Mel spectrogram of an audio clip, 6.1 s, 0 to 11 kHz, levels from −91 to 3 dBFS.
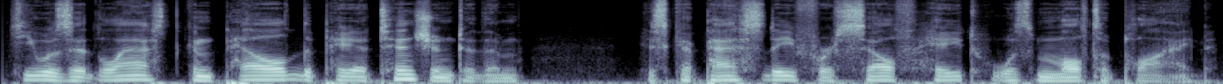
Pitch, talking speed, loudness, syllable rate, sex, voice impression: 95 Hz, 175 wpm, -19 LUFS, 5.0 syllables/s, male, very masculine, very adult-like, slightly old, very thick, tensed, very powerful, bright, slightly hard, clear, fluent, slightly raspy, very cool, intellectual, sincere, very calm, very mature, very friendly, very reassuring, unique, elegant, very wild, sweet, slightly lively, very kind, slightly modest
